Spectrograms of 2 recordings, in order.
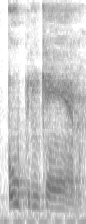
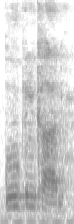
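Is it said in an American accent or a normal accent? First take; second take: American; normal. First: It is said in an American accent. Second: It is said in the speaker's normal accent.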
